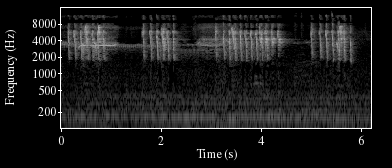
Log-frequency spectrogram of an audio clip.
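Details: An excited bar-winged prinia pours out song meant for challenging a rival. A thin, sustained whistle opens, followed by three chattering volleys of sharp, evenly spaced ticks.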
